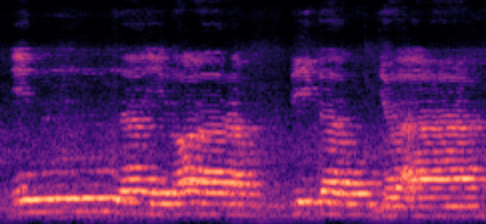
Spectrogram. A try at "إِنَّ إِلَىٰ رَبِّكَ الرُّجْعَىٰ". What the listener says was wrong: Rabbikal muja'a. Masih belum ditahan kalu muja'a.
